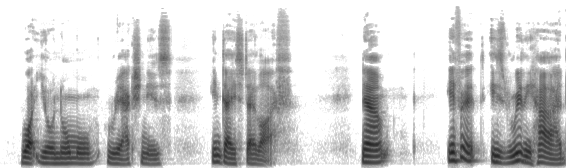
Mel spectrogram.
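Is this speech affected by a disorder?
No.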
